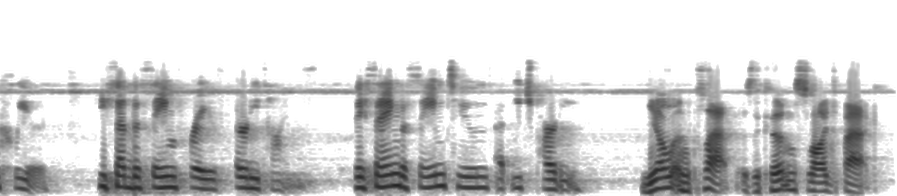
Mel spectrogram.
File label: Headphones Street microphone sample; Bose QC Ultra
